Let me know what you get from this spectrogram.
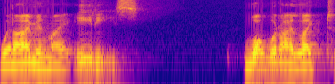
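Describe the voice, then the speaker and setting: A man with a Canadian accent, a normal speaking voice, ordinary pitch variation and a moderate pace, on a very clean recording with a silent background. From Canada. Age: 60s. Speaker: author and family wealth advisor. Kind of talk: podcast interview. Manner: measured, explanatory.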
